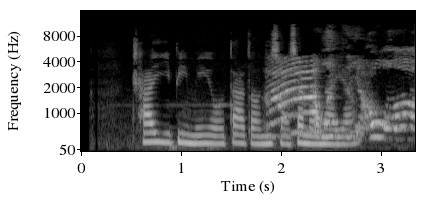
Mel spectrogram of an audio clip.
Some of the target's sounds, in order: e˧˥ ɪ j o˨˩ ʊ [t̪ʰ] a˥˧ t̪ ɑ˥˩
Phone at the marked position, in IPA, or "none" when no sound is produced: t̪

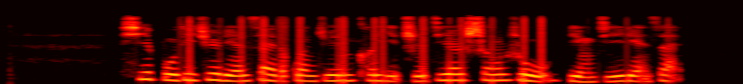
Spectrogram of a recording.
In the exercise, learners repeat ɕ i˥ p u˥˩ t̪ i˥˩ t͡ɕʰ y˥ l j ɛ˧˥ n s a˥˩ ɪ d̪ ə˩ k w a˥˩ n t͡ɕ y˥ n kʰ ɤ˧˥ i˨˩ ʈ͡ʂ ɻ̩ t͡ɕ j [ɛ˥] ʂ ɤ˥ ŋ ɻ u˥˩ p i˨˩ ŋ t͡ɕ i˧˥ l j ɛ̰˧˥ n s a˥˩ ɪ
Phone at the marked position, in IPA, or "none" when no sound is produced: ɛ˥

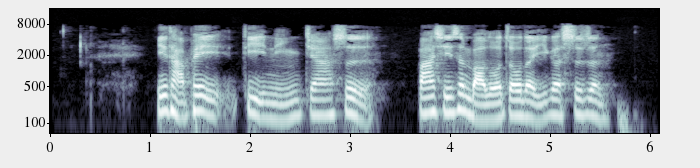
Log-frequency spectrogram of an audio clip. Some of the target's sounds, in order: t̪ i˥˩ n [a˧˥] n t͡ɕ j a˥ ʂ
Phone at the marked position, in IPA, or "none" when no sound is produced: i˧˥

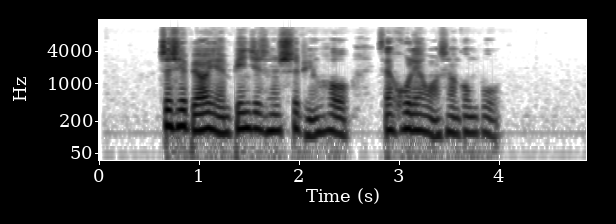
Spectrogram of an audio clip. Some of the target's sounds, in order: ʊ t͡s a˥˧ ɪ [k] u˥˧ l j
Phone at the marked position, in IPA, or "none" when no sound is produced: x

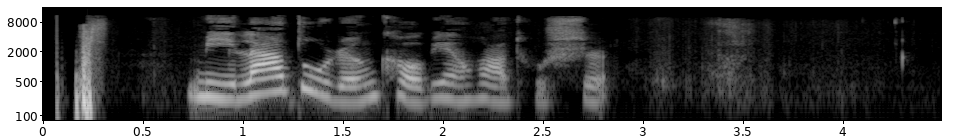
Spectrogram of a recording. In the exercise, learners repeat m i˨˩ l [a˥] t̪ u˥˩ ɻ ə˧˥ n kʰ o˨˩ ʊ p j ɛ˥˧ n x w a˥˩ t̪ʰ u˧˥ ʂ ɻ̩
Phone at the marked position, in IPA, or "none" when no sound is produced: a˥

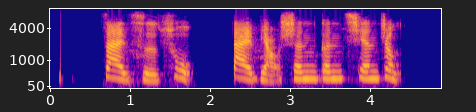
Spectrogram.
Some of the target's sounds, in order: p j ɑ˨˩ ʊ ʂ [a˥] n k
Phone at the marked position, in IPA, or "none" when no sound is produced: ə˥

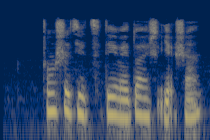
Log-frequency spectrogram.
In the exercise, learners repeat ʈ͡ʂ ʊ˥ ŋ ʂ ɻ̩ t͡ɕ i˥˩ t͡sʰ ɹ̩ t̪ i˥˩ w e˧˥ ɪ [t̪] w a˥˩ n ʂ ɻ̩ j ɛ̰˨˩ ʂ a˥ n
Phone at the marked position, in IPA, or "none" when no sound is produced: t̪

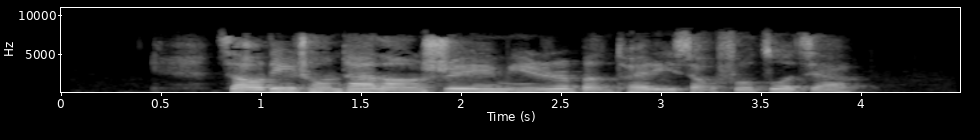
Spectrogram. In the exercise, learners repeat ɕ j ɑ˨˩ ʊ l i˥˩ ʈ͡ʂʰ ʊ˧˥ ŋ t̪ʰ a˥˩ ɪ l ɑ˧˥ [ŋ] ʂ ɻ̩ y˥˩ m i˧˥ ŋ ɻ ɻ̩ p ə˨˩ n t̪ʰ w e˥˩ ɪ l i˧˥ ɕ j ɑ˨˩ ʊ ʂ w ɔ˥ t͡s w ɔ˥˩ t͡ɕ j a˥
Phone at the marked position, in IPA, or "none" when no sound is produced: ŋ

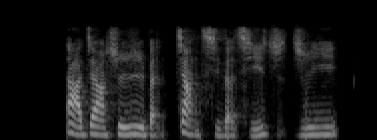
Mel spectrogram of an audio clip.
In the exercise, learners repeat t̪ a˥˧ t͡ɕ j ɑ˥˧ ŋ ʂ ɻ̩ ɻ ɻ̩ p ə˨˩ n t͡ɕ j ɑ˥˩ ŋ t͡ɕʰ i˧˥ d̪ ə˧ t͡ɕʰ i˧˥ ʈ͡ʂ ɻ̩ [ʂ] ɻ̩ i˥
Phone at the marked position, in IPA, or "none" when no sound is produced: ʈ͡ʂ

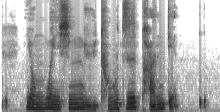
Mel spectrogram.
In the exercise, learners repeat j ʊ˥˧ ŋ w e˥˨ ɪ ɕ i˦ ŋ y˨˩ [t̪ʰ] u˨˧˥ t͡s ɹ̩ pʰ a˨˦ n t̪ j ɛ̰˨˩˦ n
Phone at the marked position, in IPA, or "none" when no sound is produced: t̪ʰ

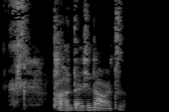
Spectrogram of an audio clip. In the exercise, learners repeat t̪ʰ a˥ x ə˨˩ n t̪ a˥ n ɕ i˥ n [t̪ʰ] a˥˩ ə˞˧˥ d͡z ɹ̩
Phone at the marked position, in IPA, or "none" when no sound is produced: t̪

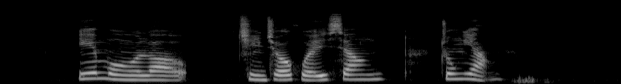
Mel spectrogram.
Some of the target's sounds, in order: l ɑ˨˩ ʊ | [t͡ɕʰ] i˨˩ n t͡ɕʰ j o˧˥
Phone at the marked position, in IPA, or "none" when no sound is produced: t͡ɕʰ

